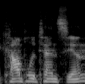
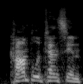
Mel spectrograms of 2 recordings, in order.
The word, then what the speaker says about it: Complutensian: to do so so um that is the complitension that's spelled com PLU t-e-n -s-i-a-n and polyglot is exactly as it sounds p-o-l-o-y g-l-o-t the complitensian polyglot uh sounds like a you have North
